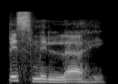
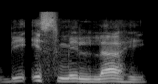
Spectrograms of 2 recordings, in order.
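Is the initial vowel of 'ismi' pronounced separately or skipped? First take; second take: skipped; separate. First: The vowel is skipped and the words link directly. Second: The vowel of 'ism' is pronounced separately. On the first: The speaker calls it right. "Je dis bismillahi" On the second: The speaker calls it wrong. "Je vais pas dire bi ismillahi"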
